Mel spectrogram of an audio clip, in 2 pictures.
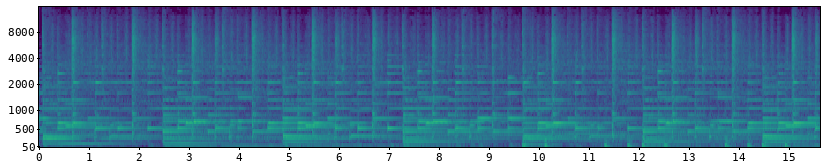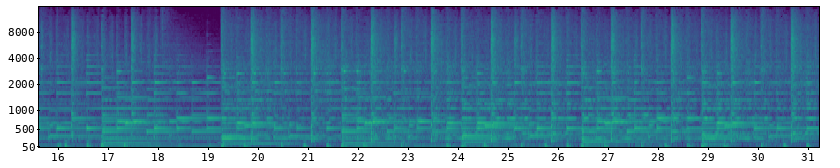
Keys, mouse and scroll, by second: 3.6 alt+middle click, 6.9 alt+middle click, 9.8 F4, 10.5 alt+middle click, 16.3 click, 16.3 w, 19.0 alt+middle click, 22.4 alt+middle click, 28.5 ctrl+z, 30.9 alt+middle click.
